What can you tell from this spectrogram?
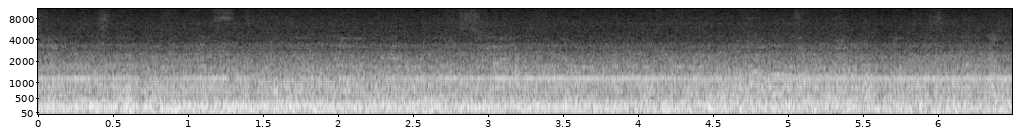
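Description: JR 205 series 600-number electric multiple unit running between stations, heard inside the passenger car: a steady rumble of wheels on rail with a steady whine. A low hum in it stops about four seconds in.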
